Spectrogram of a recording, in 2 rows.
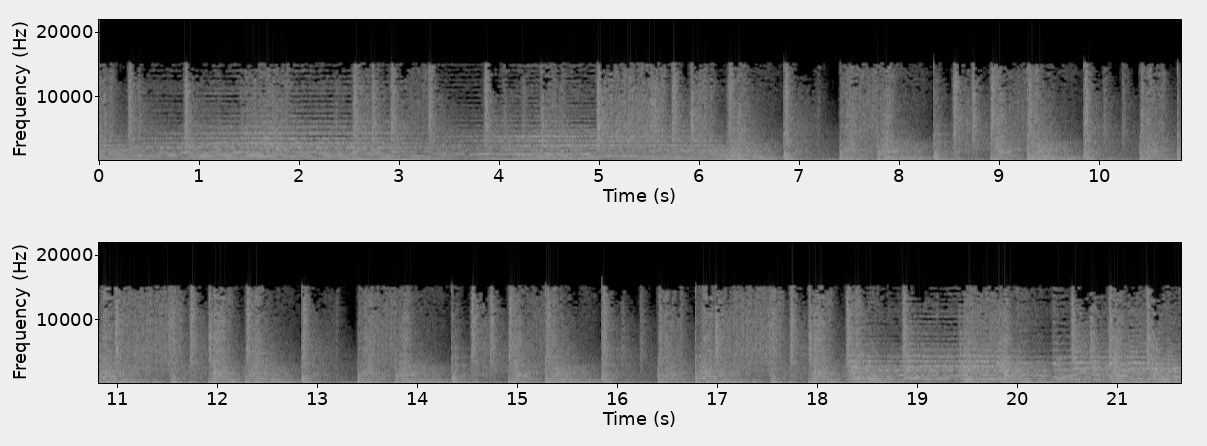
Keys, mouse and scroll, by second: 0.0-1.1 drag, 0.7 f, 1.1 ctrl+z, 1.8 click, 2.4 a, 2.6-4.2 drag, 3.0 middle click, 3.9-5.3 f, 4.6 middle click, 5.6 ctrl+z, 6.3 middle click, 7.3 click, 7.6 f, 7.8 middle click, 8.5 click, 8.8 f, 9.1 middle click, 9.6 Tab, 10.0 click, 10.8 Tab, 11.4 ctrl+r, 12.3 ctrl+r, 13.3-15.9 middle drag, 15.3 Tab, 16.1 click, 16.9 shift+d, 17.3 click, 18.1 p, 18.5 middle click, 19.0 click, 19.5 middle click, 20.0 click, 20.8 click, 21.0 Tab.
